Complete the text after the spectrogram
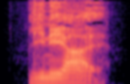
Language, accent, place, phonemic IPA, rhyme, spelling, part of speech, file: German, Germany, Berlin, /lineˈaːl/, -aːl, Lineal, noun, De-Lineal.ogg
- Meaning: ruler (measuring and drawing device)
